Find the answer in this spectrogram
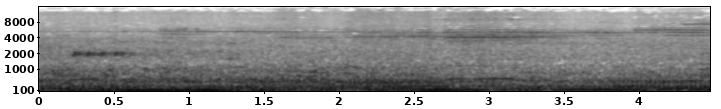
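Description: A steady low mechanical hum, with a short pulsed beep about half a second in.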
